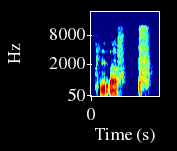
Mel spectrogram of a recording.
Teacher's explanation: letters ts or tz it's an what we call an affricate it's where you start with a stop and then you push some air through and open it up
